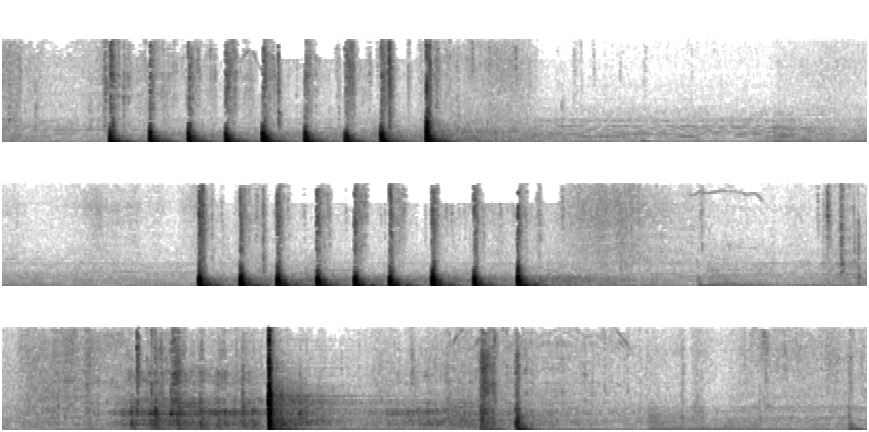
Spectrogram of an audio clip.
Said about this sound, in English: And the servant led the Talmidei Chachamim, the delegates from the city of Prague, to a small little house on the outskirts of the city of Lvov, broken down, very modest looking house. They came to the door and they knocked on the door.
